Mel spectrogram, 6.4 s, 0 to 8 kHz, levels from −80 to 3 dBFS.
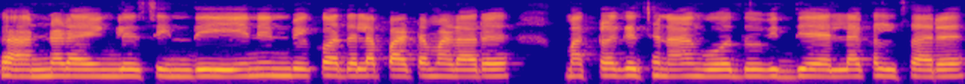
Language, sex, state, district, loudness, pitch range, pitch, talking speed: Kannada, female, Karnataka, Chamarajanagar, -15 LUFS, 200-210 Hz, 200 Hz, 140 wpm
